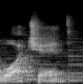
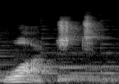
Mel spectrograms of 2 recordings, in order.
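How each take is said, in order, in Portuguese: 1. O final é pronunciado como uma sílaba extra. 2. O final é um som de t curto. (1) "você conhece uma pessoa, senão você mesmo, que fala watched" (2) "ele vai vir com o som de T"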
